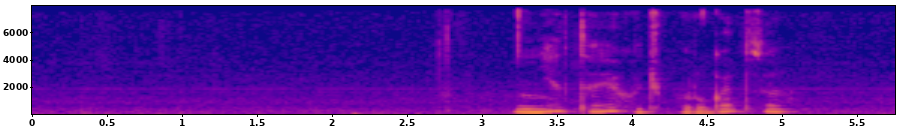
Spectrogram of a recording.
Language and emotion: Russian, neutral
